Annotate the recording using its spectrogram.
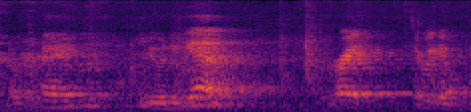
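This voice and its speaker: A woman's voice: medium pitch, brisk. A woman coaching singers in rehearsal, talking in a chatty, emphatic way and demonstrating as she goes. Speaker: vocal coach. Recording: echoey room, far mic, background noise.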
